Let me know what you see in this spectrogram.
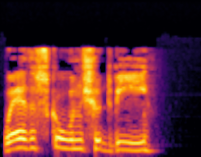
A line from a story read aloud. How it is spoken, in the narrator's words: said Dee gloomily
